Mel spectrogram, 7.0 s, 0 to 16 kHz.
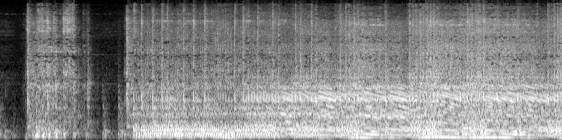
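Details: Old McCulloch 1-52 chainsaw, freed up with strong compression, run in a vise after adding fuel. After a couple of pulls it catches and keeps running with a fast, buzzy two-stroke crackle holding steady.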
